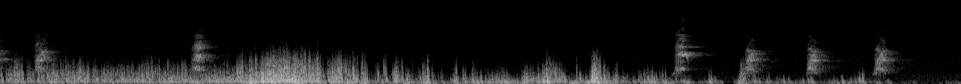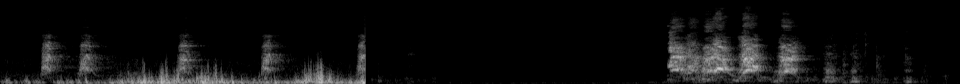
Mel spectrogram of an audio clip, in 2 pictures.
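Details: Dachshund, a sausage dog, barking in a run of short repeated barks over rumbling background noise, the barks coming roughly every half second before a silence and a final burst of sharp yips.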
